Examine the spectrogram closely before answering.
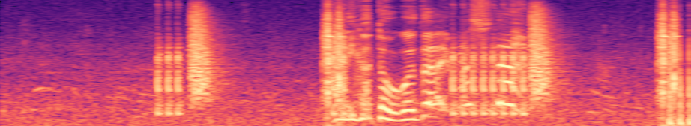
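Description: A young woman speaks warmly and gratefully.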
